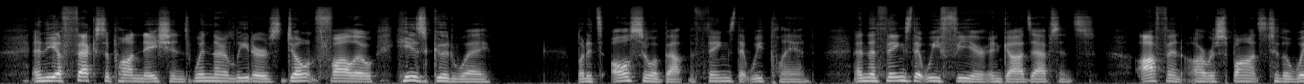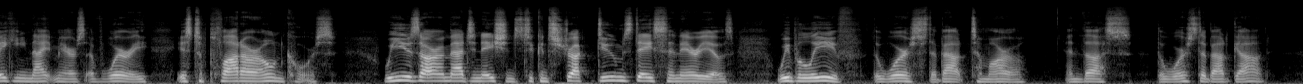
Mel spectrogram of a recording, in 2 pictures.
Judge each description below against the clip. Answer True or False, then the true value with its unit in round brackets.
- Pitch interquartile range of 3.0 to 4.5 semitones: True (3.6 semitones)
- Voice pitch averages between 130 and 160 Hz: True (140 Hz)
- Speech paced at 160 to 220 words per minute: False (150 wpm)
